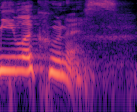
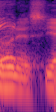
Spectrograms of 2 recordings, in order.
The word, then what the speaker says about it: Kunis: Mila Kunis. – Mila right? Kunis, yeah.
